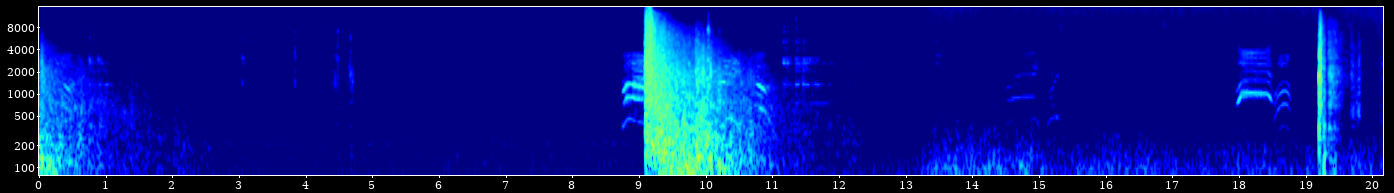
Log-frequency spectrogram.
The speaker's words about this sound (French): On va écouter quelques coups de canon qui sont tirés donc en son hommage. 96, de part et d'autre du Royaume-Uni.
